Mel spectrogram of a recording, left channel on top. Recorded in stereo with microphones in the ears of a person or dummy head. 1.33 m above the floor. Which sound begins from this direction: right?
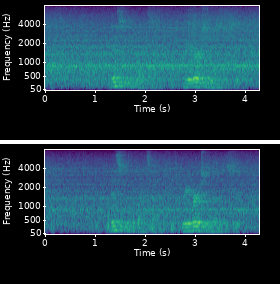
A man speaking, at 1.3 s.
